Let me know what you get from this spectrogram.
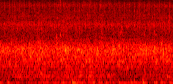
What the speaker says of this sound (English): this is the east branch of the Pleasant River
